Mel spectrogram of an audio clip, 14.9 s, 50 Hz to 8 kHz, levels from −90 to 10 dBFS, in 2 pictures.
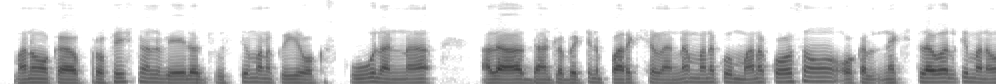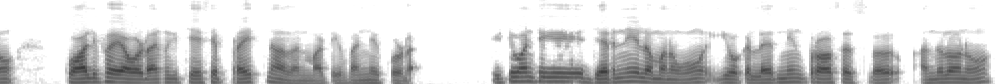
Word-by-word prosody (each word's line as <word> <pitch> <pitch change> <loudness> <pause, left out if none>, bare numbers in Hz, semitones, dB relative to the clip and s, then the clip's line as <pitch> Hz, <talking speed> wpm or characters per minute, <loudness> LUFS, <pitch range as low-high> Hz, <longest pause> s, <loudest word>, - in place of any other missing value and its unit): మనం 125 +3 +2
ఒక 120 - -2 0.2
ప్రొఫెషనల్ 140 +3 -2
వేలో 115 0 +3
చూస్తే, 110 +5 -10
మనకు 125 -3 -3 0.2
ఒక 110 - -16
స్కూల్ 130 +2 -1
అన్నా, 120 +1 -2 0.5
అలా 115 0 +7 0.2
దాంట్లో 110 0 0
పెట్టిన 130 +3 -3
పరీక్షలన్నా, 115 +1 0
మనకు 135 +1 -2 0.2
మనకోసం 145 +5 0 0.3
ఒక - - -3 0.2
నెక్స్ట్ 120 +4 -4
లెవెల్‍‌కి 140 +2 +3
మనం 120 -1 +1 0.5
క్వాలిఫై 135 +2 +6
అవ్వడానికి 120 +1 +2
చేసే 120 -1 -2
ప్రయత్నాలన్నమాట, 110 - -2
ఇవన్నీ 100 +1 -5
కూడా. - - -5 0.6
ఇటువంటి 155 +3 +1 0.4
జర్నీలో 140 +3 +3
మనము 115 +1 -2 0.2
ఈ - - -5
యొక్క 115 - -1
లెర్నింగ్ 130 +3 -2
ప్రాసెస్‌లో, 115 -2 +1 0.3
అందులోనూ 120 +1 -1
120 Hz, 135 wpm, -25 LUFS, 115-135 Hz, 0.6 s, అలా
